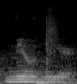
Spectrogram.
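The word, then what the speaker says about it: Mjölnir: By the way, it's pronounced Mjolnir. – Mjolnir? Yeah. Okay, there we go.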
